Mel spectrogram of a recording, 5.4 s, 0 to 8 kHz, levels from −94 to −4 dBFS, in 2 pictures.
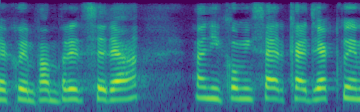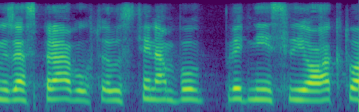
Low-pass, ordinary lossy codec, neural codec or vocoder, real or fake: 7.2 kHz; none; codec, 16 kHz, 0.8 kbps, ZipCodec; fake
